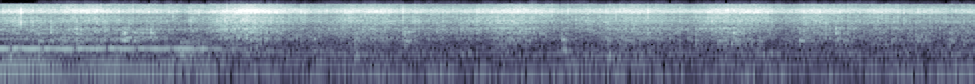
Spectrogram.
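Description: Flattened rice for chira pulao fries in a pan with a steady close sizzle, while a spoon stirs it with soft scraping. No talking.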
